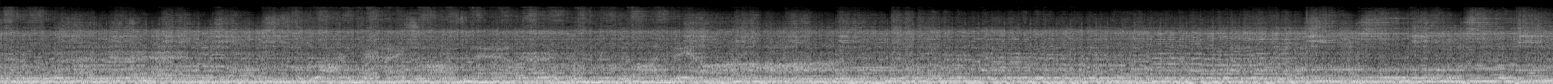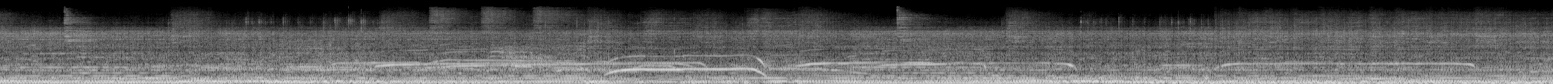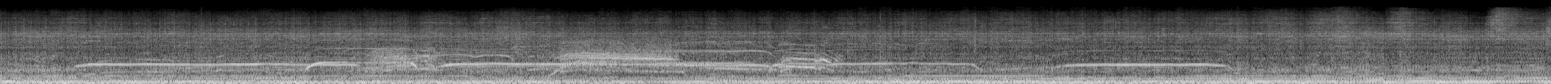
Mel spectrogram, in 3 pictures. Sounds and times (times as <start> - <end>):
Crowd: 0.0 - 46.5
Heavy metal: 0.0 - 46.5.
